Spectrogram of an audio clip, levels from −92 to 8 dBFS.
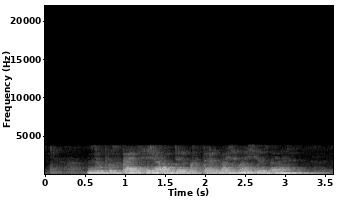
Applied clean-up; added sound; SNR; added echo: none; none; none; reverberation time 0.9 s.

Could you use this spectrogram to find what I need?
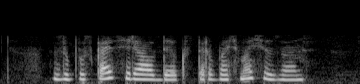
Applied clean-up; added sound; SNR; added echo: none; none; none; none.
